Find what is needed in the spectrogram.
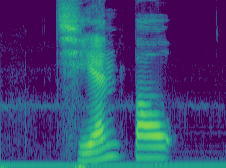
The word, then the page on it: qianbao: Chinese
